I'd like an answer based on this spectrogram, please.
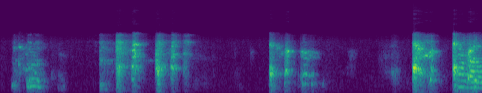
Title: baby copying coughs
